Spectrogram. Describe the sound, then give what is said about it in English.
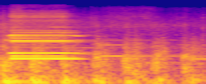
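A train rolls out of the end of a tunnel with a steady, rhythmic clatter of wheels while its horn blares a loud chord at the start, then fades to a fainter lingering tone. No one speaks. “We're headed for the rainbow tunnel that will take us far, far away. I wonder where the story train will lead us this time.”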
